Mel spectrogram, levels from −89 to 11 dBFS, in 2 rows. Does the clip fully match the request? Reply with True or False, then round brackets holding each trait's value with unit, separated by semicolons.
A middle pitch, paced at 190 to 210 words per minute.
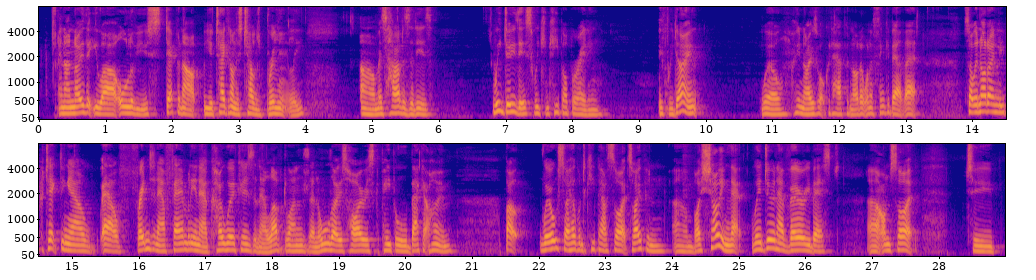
True (150 Hz; 200 wpm)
